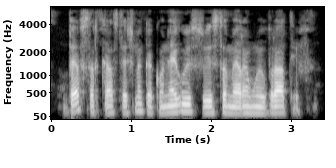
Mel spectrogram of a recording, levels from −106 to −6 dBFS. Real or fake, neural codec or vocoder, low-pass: fake; vocoder, 44.1 kHz, 80 mel bands, Vocos; 5.4 kHz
